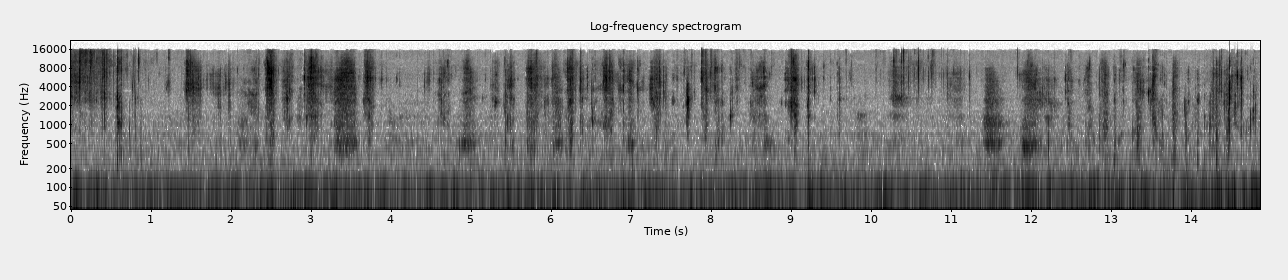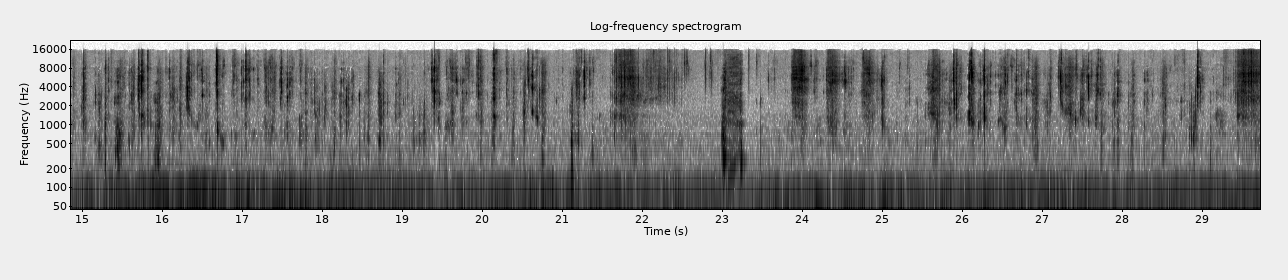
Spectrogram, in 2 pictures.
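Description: Biting and chewing of a crisp, crumb-topped round pastry: a steady run of irregular crunches and chewing, close-miked.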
